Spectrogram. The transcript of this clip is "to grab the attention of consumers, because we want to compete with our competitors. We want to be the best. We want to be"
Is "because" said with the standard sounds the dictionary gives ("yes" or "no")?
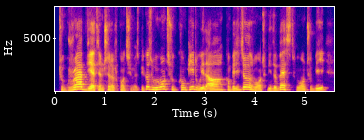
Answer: yes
